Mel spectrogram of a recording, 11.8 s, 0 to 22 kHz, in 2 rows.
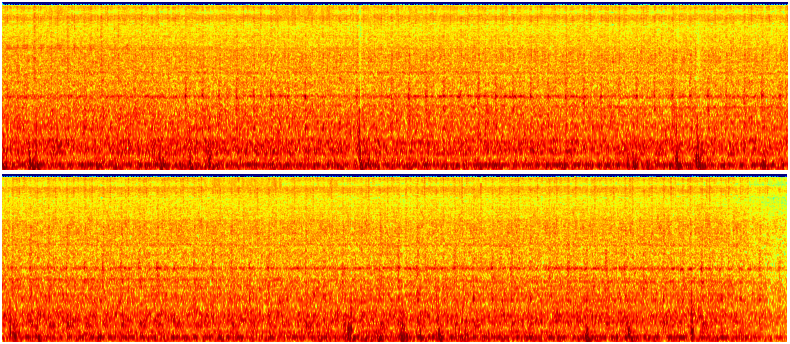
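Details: LS V8 with the valve cover off and coils tied aside idles lumpy and uneven with loud valvetrain clatter: cylinder 5 misfire from low compression, ignition and fuel ruled out, caused by a holed piston.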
